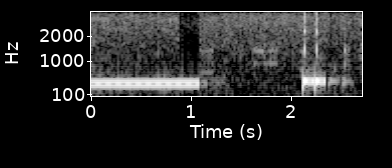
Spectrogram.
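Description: Telephone transfer tone on a bank call: a steady, even tone holds for about a second, then a click and a pause, then a brief loud burst of bright beeps before the line quiets.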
